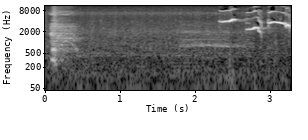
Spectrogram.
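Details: Oriental magpie robin, slow song: a brief noisy thump opens, then near silence with a faint low whistle before three loud high whistled phrases, sliding and slurred, arrive near the end.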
